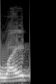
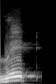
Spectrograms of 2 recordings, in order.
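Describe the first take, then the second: First: The vowel sounds like 'eye'. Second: The vowel sounds like 'ay'. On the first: The speaker calls it wrong. "इसको वाइट मत पढ़िएगा" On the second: The speaker calls it right. "इसको क्या पढ़ेंगे, वेट"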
